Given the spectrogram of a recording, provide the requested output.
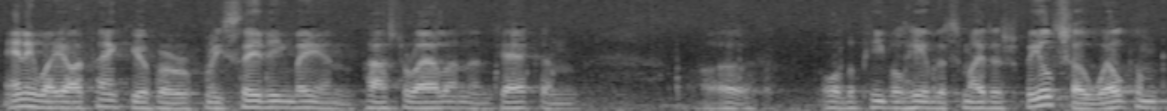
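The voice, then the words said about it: Australian accent. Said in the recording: “I'm an Australian by birth ... why didn't you pick up American accent?”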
